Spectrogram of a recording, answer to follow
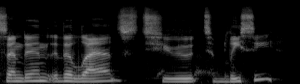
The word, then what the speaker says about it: Tbilisi: All right, let's send in the lads to Tbilisi. And yes, that's how you say it. It's Tbilisi.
